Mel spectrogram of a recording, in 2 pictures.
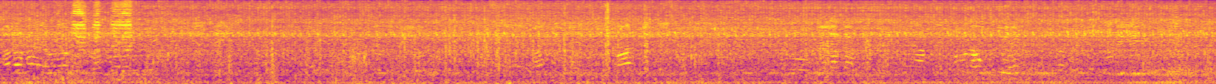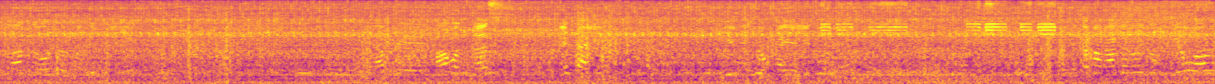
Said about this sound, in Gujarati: ફાઇનલી ભાઈ આપણે ટ્રેક્ટર લઈ અને નીકળી ગયા છે ઘર તરફ.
